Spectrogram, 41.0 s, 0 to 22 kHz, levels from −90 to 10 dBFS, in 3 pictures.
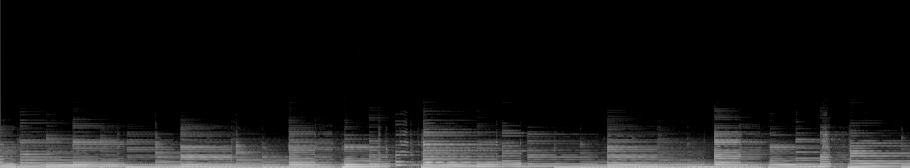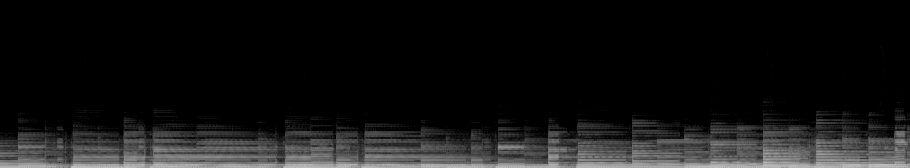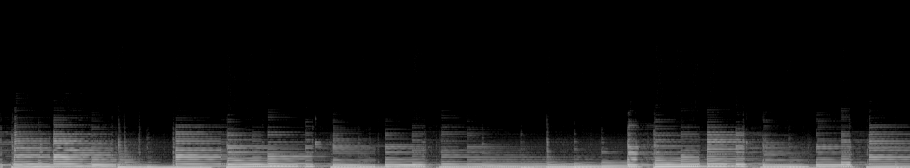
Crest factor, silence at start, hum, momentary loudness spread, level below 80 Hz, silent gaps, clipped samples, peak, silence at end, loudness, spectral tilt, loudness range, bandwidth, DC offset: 16 dB; 0 s; none; 6 LU; -46 dBFS; none; under 0.1%; -4 dBFS; 0 s; -21 LUFS; -10 dB/octave; 3 LU; 5.8 kHz; under 0.1%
